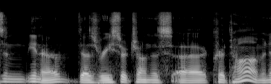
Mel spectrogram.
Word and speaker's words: kratom: recently tried was called kratom, which is how they pronounce it in Thailand, but people here call it kratom. I dated a Thai girl. She was like, kratom? That's stupid. It's kratom. It's like, okay.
